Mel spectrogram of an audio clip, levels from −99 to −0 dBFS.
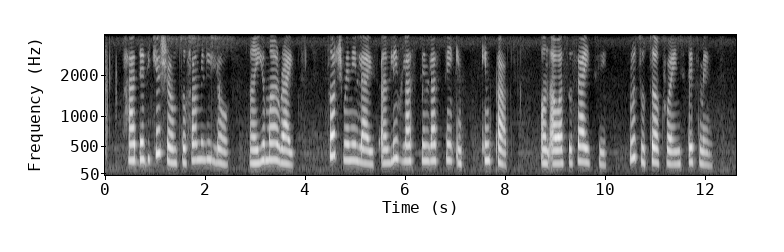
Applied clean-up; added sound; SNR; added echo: none; none; none; none.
